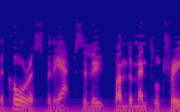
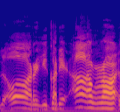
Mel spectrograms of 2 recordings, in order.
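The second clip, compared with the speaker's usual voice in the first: loud, badly faked Russian; failed Russian accent; 3 semitones higher, 8 dB louder than usual. Joke's Russian answering the interviewer, badly faked Russian accent. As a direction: attempt a stage Russian and miss. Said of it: "and the Russian says".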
